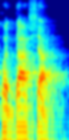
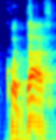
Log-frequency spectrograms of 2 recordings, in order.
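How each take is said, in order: First: The word ends with a final ah sound. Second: The word ends without a final ah sound. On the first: The speaker calls it wrong. "instead of Quadasha" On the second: The speaker calls it right. "becomes Quadash"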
